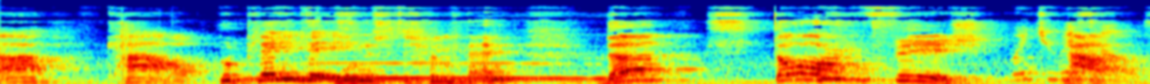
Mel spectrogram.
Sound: laughs

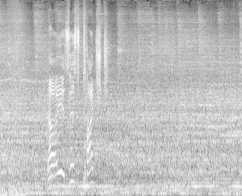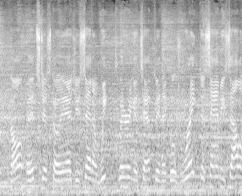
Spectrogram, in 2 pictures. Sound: cheers, applause

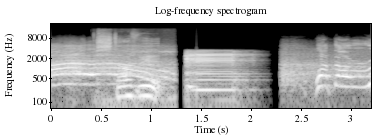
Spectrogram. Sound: buzzer

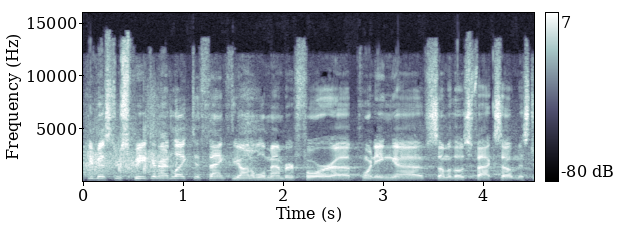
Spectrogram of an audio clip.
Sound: applause

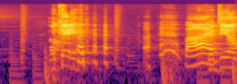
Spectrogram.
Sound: laughing

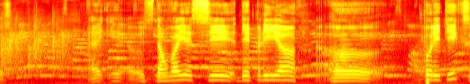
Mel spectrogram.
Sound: applause

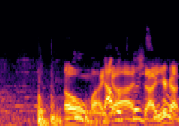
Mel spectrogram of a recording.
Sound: ball thudding

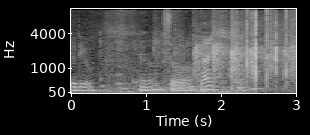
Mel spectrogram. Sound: audience laughs and applauds

